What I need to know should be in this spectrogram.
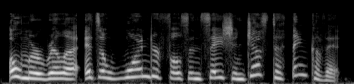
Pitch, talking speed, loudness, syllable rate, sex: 295 Hz, 185 wpm, -17 LUFS, 5.4 syllables/s, female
